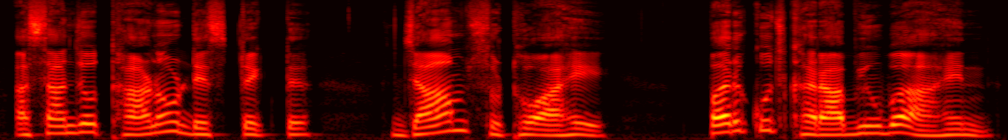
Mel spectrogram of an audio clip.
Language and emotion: Sindhi, neutral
